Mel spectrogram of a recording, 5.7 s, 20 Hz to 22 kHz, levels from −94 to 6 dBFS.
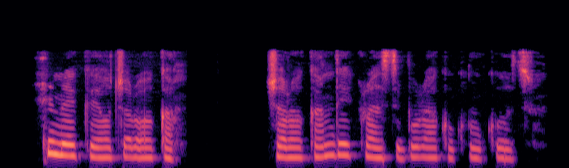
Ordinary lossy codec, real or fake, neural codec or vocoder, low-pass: none; fake; vocoder, 44.1 kHz, 128 mel bands every 256 samples, BigVGAN v2; 7.2 kHz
